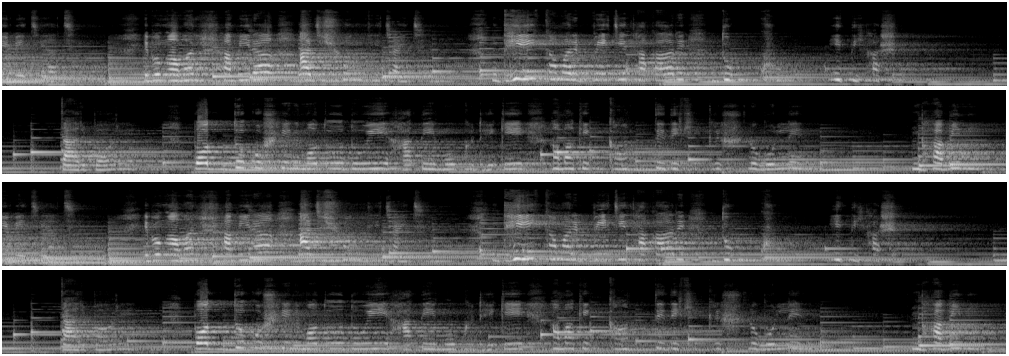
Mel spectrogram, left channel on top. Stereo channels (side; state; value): both; normal; correlation 0.44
